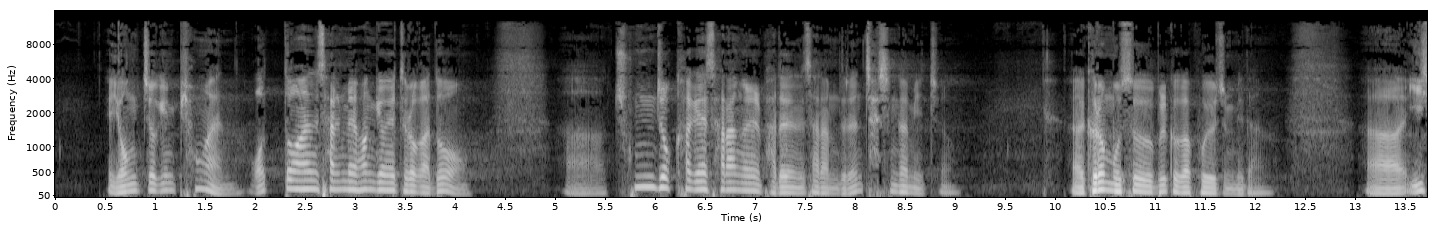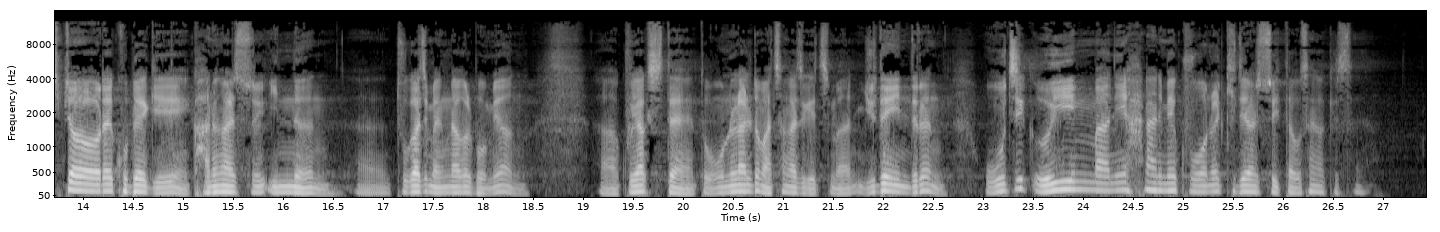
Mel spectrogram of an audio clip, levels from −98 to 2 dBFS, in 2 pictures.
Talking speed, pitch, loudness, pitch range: 245 characters per minute, 115 Hz, -21 LUFS, 100-135 Hz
